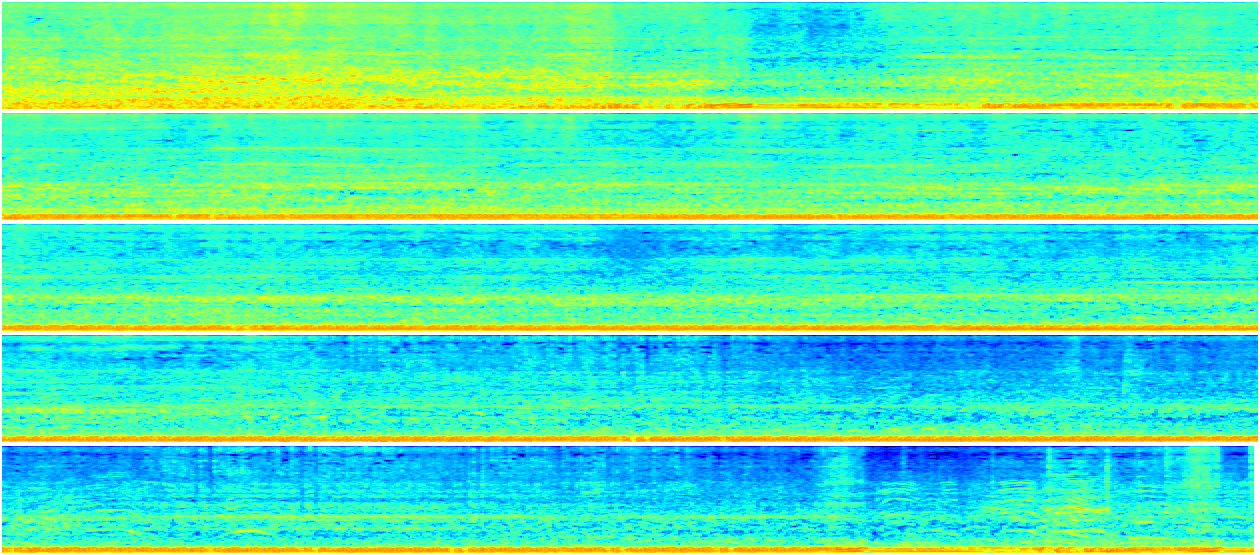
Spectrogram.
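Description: A car engine idling steadily close by, a low, even hum that settles in about four seconds in and stops just before the end, with people talking around it.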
